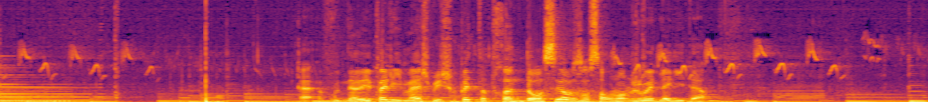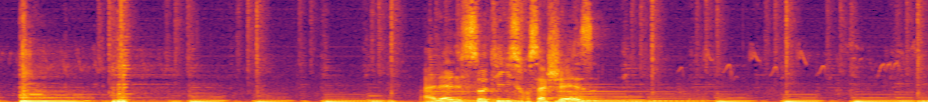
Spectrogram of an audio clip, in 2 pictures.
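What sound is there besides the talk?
small birds chirping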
